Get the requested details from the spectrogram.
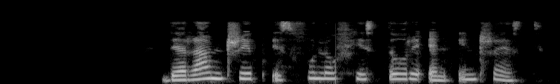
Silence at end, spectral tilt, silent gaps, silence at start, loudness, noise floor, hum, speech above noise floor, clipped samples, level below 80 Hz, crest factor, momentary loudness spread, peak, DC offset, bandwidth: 0.2 s; -4 dB/octave; none; 1.65 s; -23 LUFS; under -90 dBFS; none; over 67 dB; under 0.1%; -64 dBFS; 20 dB; 9 LU; -6 dBFS; under 0.1%; 8.2 kHz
